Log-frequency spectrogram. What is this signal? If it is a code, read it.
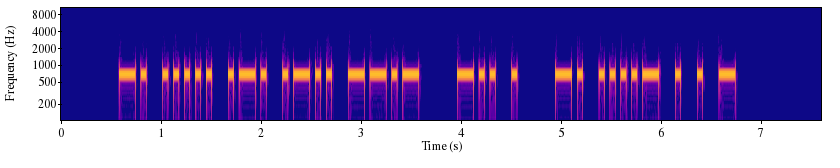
Morse code, heard as a keyed tone, about 21 wpm, 700 Hz. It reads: N5RLQ DE N4EET
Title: USA Callsign DE Callsign - 5 Characters - 22wpm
